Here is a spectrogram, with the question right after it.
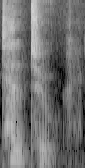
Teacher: the 2 sound becomes more of a quick d sound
